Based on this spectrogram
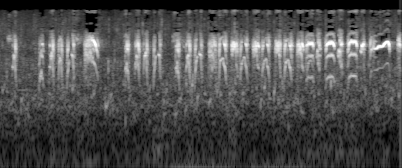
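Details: Sogon songbird giving sharp, shooting song notes, used for training contest birds: irregular bursts of high staccato chirps and short whistled slurs, with no long trill, growing denser toward the end.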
